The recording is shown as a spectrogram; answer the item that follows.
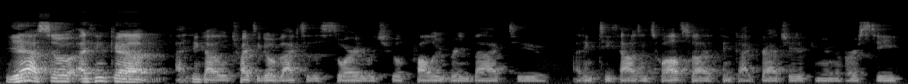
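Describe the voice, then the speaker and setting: A man from Lithuania, a guest on a podcast, talking in a relaxed, thoughtful way with hesitations. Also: sits low, normal speed, few pauses, roomy sound, lo-fi sound. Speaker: guest, venture capital founder. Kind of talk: podcast interview.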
